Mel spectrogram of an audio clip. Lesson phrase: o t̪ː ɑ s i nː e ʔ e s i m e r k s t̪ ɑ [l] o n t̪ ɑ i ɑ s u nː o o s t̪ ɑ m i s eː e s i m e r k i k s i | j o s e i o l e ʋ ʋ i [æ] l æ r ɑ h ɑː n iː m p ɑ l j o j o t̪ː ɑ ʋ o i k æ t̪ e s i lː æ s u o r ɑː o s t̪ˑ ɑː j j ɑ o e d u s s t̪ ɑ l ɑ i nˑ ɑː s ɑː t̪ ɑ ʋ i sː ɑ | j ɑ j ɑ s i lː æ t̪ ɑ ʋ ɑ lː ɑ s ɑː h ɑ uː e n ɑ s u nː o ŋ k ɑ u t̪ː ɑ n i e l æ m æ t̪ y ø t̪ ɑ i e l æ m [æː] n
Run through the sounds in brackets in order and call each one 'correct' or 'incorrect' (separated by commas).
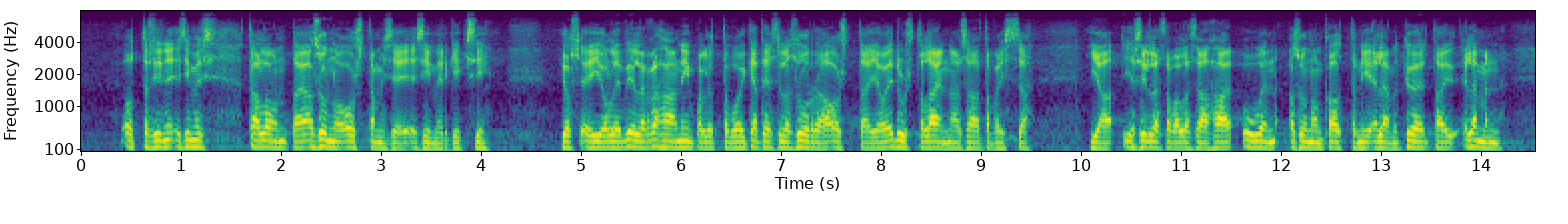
correct, incorrect, incorrect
